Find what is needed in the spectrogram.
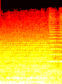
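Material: Nothing is struck.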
